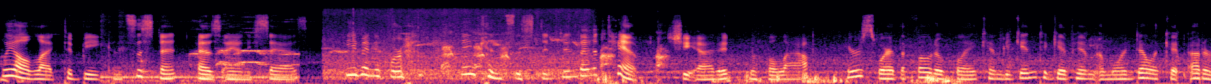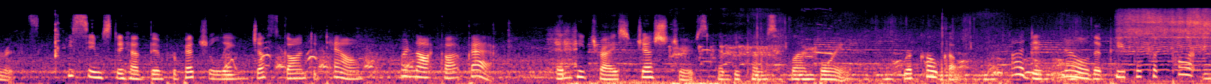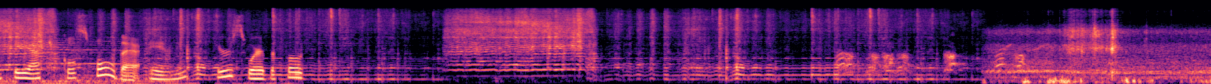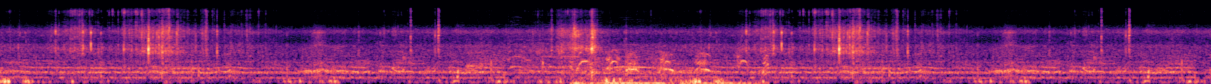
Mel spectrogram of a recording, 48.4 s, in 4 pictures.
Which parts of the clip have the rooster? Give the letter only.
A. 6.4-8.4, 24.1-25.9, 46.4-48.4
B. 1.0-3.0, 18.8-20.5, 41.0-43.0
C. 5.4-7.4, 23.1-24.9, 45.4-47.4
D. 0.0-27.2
B.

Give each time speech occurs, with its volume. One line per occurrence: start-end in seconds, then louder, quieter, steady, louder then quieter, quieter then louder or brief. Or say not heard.
0.0-27.2 steady.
